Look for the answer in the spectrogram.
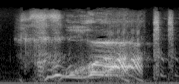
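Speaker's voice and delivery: a demonic screech; possessed girl spitting an insult; croaked demon shout. A narrator's reading. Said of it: "Regan croaked at her".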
